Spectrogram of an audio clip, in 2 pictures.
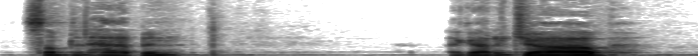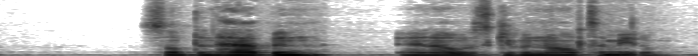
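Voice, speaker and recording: A man with a Philadelphia accent, fairly low in pitch, fairly even in intonation, with long, frequent pauses. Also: fairly quick pace. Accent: Philadelphia American English. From Philadelphia, US Northeast. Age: 40s. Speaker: vlogger. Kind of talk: personal vlog testimony. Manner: casual, halting with fillers.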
